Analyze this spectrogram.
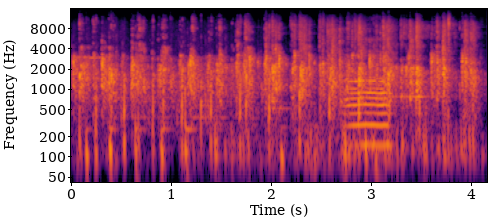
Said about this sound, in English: So, to respect all of our time, I would uh, give big applause to all to the panelists.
